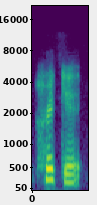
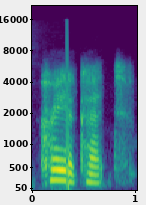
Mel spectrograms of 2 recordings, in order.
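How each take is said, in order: First: The word is said in the usual plain way. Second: The word is said with an unusual accented pronunciation. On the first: This is how people usually say the name. "why they call the machine Cricut" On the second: It reveals the name comes from creative cutting. "she pronounced it Cricut"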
